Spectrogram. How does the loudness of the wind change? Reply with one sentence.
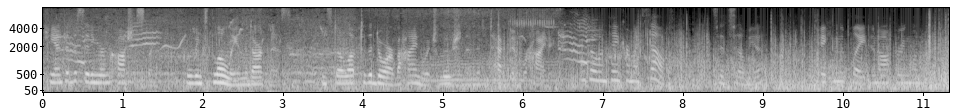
The volume of the wind goes up.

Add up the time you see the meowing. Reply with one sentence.
You can hear the meowing for 2 seconds altogether.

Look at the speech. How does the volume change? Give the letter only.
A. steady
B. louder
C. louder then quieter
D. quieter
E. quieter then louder
D.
